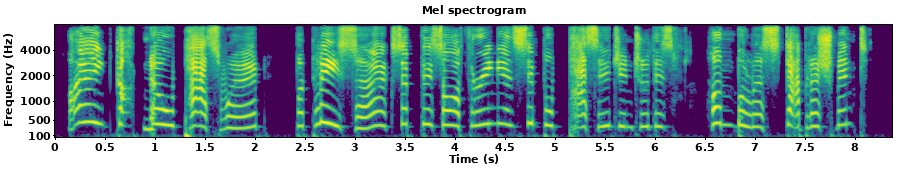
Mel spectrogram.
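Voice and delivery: very high-pitched, squeaky voice. Player speaking as their character Kanker, Kanker's squeaky voice. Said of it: "Kanker pipes up his squeaky voice and says".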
